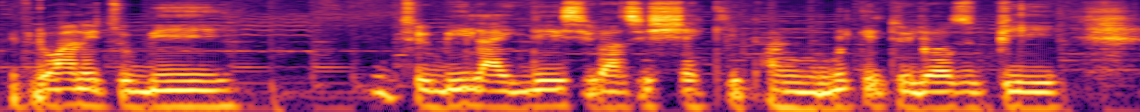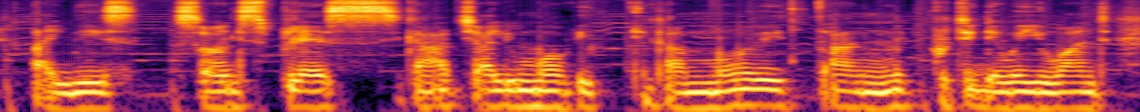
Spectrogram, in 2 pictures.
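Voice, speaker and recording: Nigerian man, flat low voice. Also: moderate pace, soft background music. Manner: rambling, repeats words, chuckles. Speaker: trading tutor. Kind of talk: casual screen-share tutorial.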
